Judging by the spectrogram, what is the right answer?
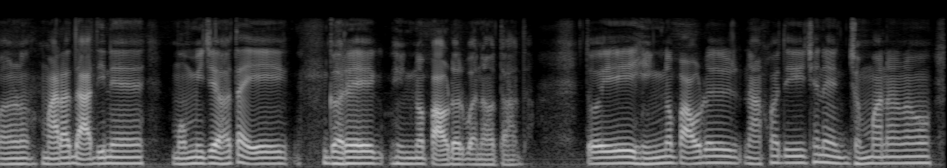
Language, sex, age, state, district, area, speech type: Gujarati, male, 18-30, Gujarat, Surat, urban, spontaneous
